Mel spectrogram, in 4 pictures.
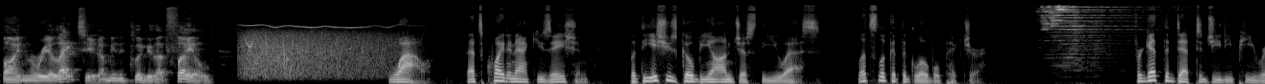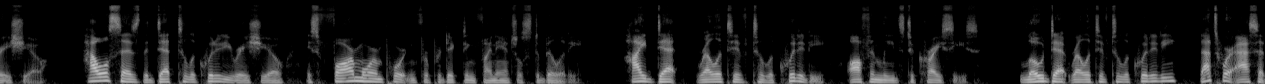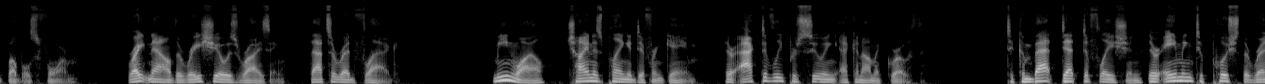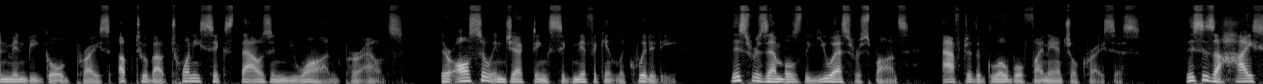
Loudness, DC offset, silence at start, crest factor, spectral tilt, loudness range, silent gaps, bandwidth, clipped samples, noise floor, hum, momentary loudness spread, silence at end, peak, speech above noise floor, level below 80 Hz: -26 LUFS; under 0.1%; 0.05 s; 22 dB; -5 dB/octave; 4 LU; 2.32-2.37 s, 10.08-10.16 s; 17 kHz; under 0.1%; -88 dBFS; none; 13 LU; 0 s; -4 dBFS; 63 dB; -50 dBFS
